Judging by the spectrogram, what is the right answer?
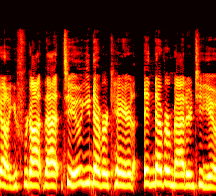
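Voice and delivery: put-on pissed-off, bitter, angry, accusing outburst. Retelling a scene as Riku, who is pissed: imitating angry Riku. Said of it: "Riku's just pissed".

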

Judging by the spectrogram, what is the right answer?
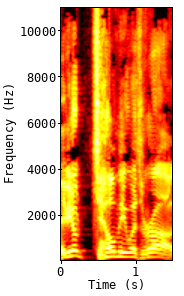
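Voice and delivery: acted, angry, pushy, aggressive, demanding tone. Retelling how Zordon grills Alpha: imitating Zordon aggressively.

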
